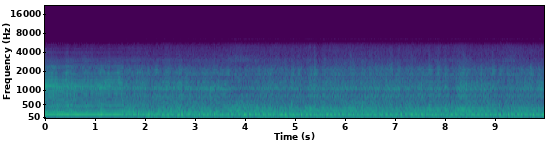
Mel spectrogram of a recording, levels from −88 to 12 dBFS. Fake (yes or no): yes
